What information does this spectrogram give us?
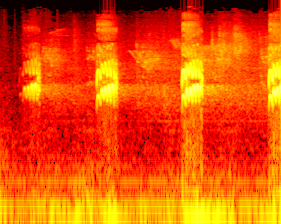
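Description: Red-bellied Woodpecker giving four short, rolling churr calls, each a quarter second long and about one second apart, over a quiet low hum.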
